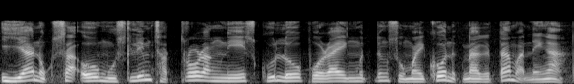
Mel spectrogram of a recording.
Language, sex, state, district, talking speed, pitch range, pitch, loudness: Garo, male, Meghalaya, West Garo Hills, 105 wpm, 140-175 Hz, 155 Hz, -15 LUFS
